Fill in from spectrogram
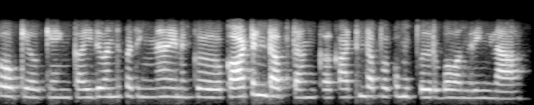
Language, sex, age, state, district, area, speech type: Tamil, female, 18-30, Tamil Nadu, Nilgiris, urban, conversation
